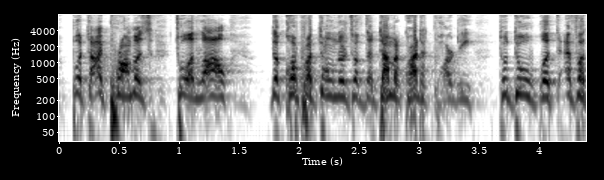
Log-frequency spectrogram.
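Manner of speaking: a half-hearted Brooklyn Bernie voice, declaiming; Bernie accent. Retold or imitated. Bernie apologizes to party owners, light Brooklyn Bernie accent. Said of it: "I'm up for a Bernie accent".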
